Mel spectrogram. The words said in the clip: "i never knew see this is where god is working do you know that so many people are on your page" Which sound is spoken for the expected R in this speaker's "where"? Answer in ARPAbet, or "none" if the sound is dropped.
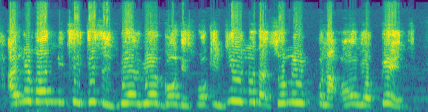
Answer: W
